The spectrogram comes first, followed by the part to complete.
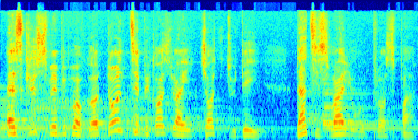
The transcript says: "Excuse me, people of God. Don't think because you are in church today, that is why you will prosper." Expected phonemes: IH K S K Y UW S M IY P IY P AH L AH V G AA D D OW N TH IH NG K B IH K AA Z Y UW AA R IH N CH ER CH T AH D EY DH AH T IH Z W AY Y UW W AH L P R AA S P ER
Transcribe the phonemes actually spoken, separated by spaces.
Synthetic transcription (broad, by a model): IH K S K Y UW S M IY P IY P AH L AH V G AA D D OW N T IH B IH K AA S Y UW AA R IH N CH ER CH T AH D EY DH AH T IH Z W AY Y UW W AH L P R AA S P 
